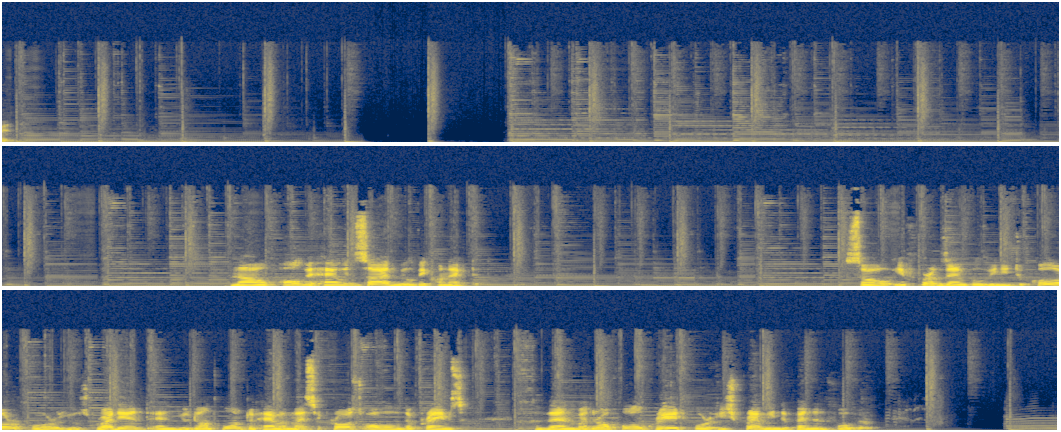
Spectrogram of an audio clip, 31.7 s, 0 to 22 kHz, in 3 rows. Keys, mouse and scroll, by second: 2.8 click, 4.5 click, 5.9 ctrl+BackSpace, 5.9 click, 7.6 click, 8.2 click, 10.2 F4, 11.7 F4, 11.7 click, 12.2 click, 13.9 click, 14.9 ctrl+z, 15.6 ctrl+z, 15.6 click, 17.2 ctrl+z, 20.9 click, 25.3 click, 27.6 click, 29.6 ctrl+g.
